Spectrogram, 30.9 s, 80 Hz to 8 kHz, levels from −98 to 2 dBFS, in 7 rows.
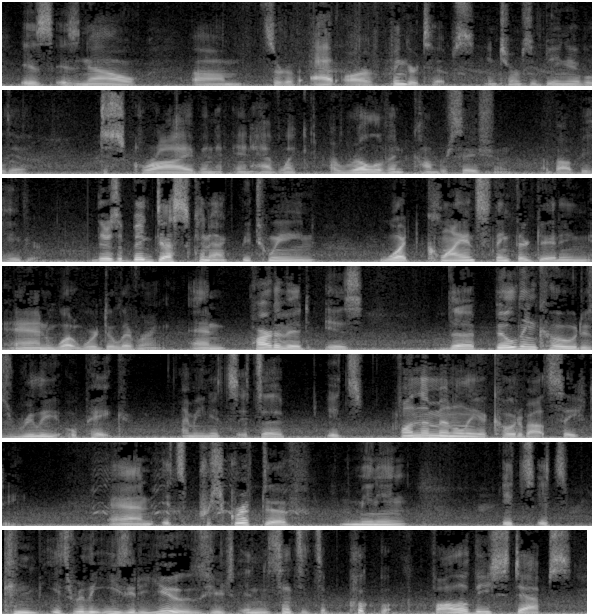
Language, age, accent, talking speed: English, 30-49, American, 155 wpm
